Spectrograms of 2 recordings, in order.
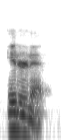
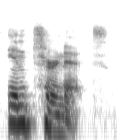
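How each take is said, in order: First: Sounds are reduced in relaxed everyday speech. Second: Every sound is pronounced fully and carefully. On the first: "Americans say" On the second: "perfect pronunciation is"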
